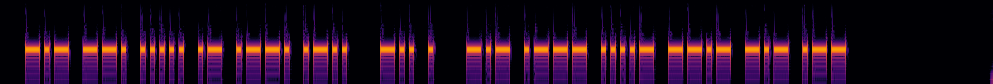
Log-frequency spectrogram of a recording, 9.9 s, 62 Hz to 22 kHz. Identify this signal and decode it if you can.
Morse code, heard as a keyed tone, about 25 wpm, 700 Hz. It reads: KG5APL DE KJ4QKW
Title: USA Callsign DE Callsign 25wpm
